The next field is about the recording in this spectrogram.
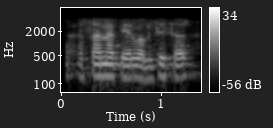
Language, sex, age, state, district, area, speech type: Telugu, male, 30-45, Andhra Pradesh, West Godavari, rural, conversation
